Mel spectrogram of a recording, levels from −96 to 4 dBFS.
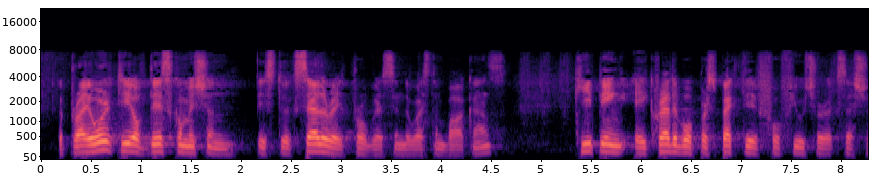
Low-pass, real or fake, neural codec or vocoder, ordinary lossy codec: none; real; none; none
